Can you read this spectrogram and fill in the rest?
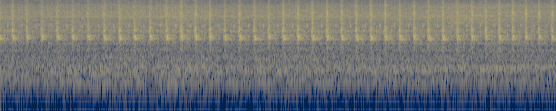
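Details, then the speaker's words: Rolls-Royce Silver Cloud III with SU carburettors, being diagnosed for a fail-to-proceed problem: sharp light ticking about three or four per second that speeds up with revs, running still a little too rich; top-end tap of unknown cause. "Hear that tapping?"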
